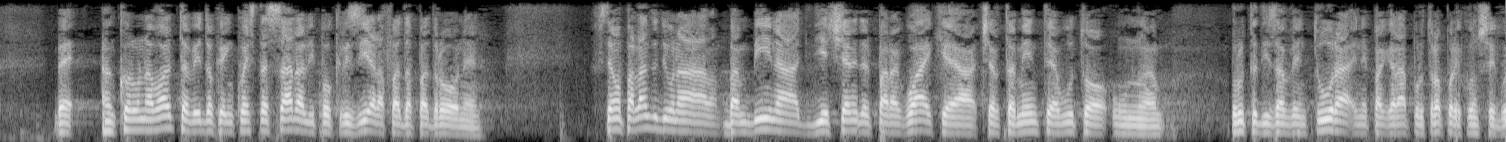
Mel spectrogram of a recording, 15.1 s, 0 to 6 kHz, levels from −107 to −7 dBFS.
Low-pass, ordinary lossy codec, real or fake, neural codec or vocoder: 5.4 kHz; Opus, 64 kbps; real; none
